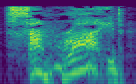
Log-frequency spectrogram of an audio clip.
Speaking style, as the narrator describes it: he whispered to himself

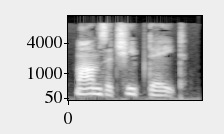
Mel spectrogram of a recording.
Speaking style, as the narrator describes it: Maggie said dryly

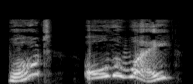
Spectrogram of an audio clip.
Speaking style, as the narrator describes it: Tim cried

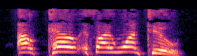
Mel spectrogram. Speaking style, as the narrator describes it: he yelled defiantly

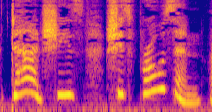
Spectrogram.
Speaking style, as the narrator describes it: I cried

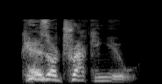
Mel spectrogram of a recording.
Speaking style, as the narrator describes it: the rider said in a throaty growl, voice echoing from his helmet

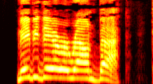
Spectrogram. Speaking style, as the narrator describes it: Dad shouted down to me

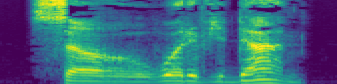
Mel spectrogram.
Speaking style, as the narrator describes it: Kyle laughed softly

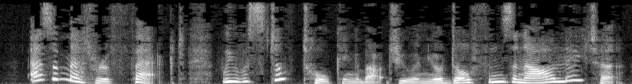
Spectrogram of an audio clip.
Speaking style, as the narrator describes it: Uncle Alan told them, laughing

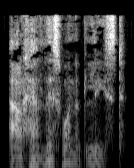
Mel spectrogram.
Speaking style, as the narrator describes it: mutter

